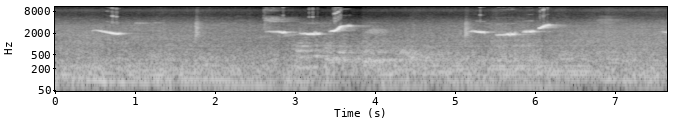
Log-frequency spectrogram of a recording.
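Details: Whistled song of a white-rumped shama, Murai Blorok type: clear slurred notes falling then rising, given in short groups of two to four with pauses between.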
